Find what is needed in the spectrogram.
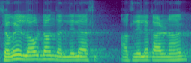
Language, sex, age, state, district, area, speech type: Goan Konkani, male, 30-45, Goa, Bardez, rural, spontaneous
